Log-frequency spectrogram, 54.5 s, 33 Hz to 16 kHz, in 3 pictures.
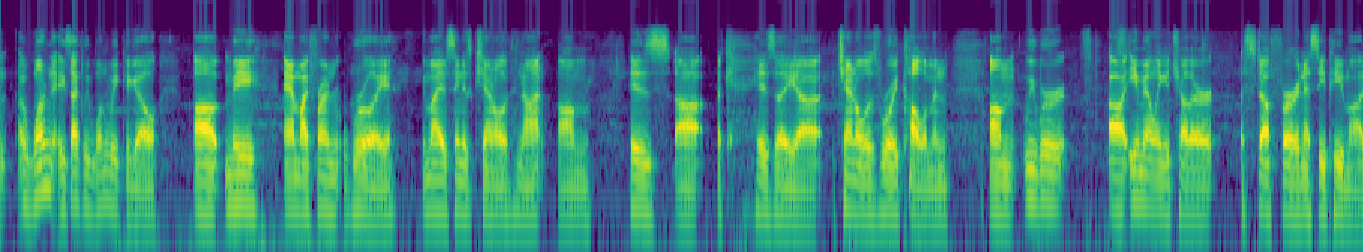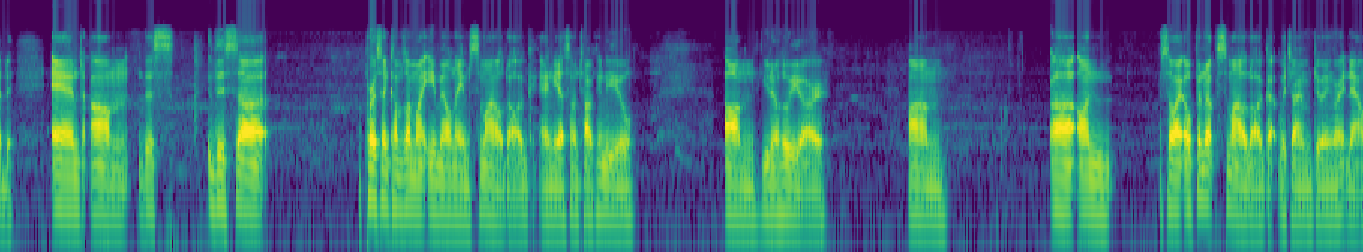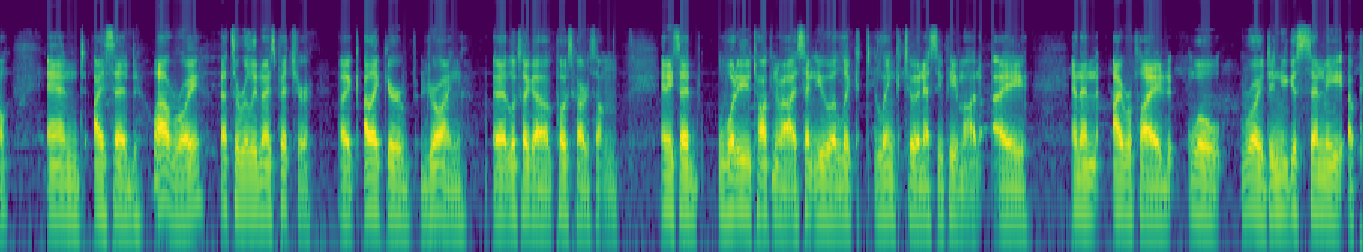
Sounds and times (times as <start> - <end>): Speech: 0.0 - 21.8, 22.6 - 26.7, 27.8 - 29.4, 30.3 - 30.9, 32.2 - 33.0, 33.6 - 44.6, 45.2 - 54.5.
